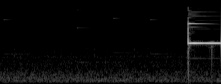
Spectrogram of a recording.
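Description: Faint background, then a single bright ding strikes near the end and rings on as one steady high tone: a chime sound effect.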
